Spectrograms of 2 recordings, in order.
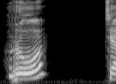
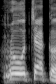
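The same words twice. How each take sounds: First: "रोचक" split as "रो ... च ... क" with long pauses; very slowly sound out each part of "रोचक"; letter by letter. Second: Said in the usual way. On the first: Shown as a demonstration. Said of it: "एक एक अक्षर का उच्चारण". ("रोचक" का हर अक्षर अलग: रो ... च ... क) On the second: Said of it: "शब्द का उच्चारण".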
